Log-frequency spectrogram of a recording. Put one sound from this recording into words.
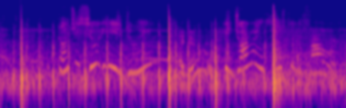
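Fireworks crackle as sparks spread out.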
